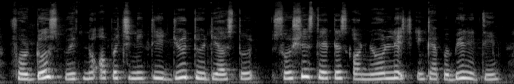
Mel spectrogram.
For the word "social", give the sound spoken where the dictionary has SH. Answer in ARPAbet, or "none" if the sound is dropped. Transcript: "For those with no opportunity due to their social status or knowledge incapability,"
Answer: SH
